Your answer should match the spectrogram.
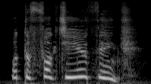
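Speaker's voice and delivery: high, sharp angry retort. Acted. Heroine snapping at Bloody Mary, high and angry. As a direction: snap it back furiously. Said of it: "I asked angrily".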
